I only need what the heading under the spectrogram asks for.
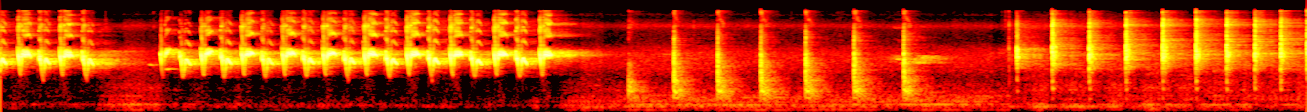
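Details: Black-winged myna in rapid full 'isian' song for young bird training: a fast buzzy trilled phrase in two bursts, then widely spaced sharp clicks, then a quicker run of high chips.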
